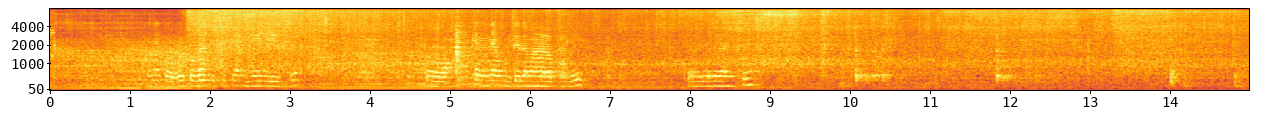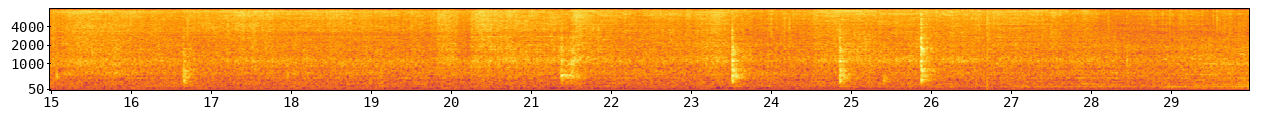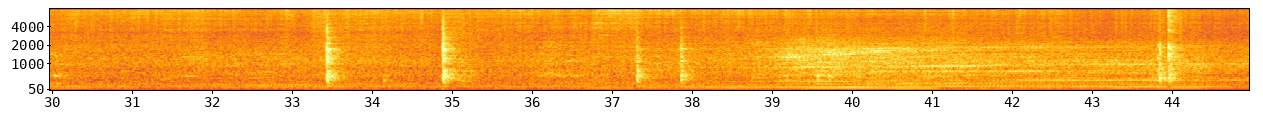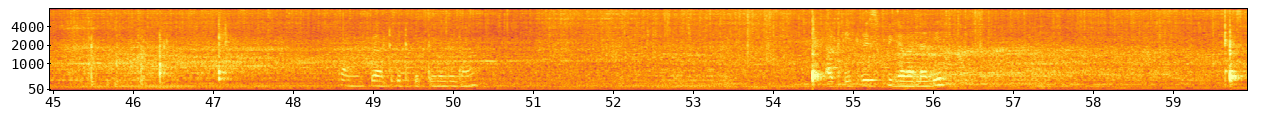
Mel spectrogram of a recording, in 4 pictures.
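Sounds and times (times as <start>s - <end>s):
vegetables sizzling in oil: 0.0s - 59.9s
metal spatula scraping a pan: 36.3s - 44.4s, 45.0s - 47.4s.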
